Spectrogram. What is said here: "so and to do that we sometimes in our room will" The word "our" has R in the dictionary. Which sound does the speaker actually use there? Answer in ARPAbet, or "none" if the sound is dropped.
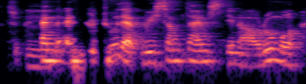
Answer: W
